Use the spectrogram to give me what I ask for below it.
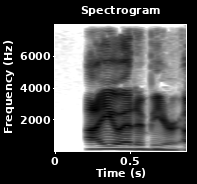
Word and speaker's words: Ayo Edebiri: How do you pronounce her name? – Ayo Edebiri? – Yeah. Ayo Edebiri.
